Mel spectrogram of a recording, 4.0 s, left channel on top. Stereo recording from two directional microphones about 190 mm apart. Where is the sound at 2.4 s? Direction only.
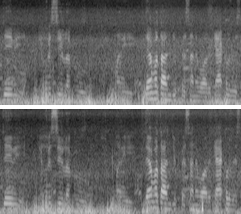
25° right (ahead or behind).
